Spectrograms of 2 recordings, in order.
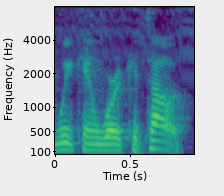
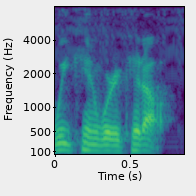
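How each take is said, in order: First: The t in 'it out' is a clear t. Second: The t in 'it out' is a soft tap. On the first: The speaker calls it wrong. "they don't say" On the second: The speaker calls it right. "this tapped T, uh, T becomes a soft R"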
